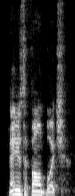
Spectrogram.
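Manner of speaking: ordinary talk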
